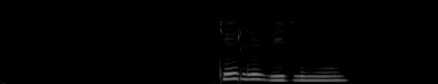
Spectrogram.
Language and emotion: Russian, neutral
